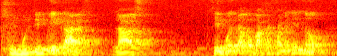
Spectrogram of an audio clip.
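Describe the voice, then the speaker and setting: A man's voice: mid-range voice, fairly quick. Emphatic man in a very echoey room. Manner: emphatic, boastful storytelling with acted-out quotes. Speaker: DJ and teacher. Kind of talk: casual talk to students. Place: large school room with students. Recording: very echoey room, faint noise.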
